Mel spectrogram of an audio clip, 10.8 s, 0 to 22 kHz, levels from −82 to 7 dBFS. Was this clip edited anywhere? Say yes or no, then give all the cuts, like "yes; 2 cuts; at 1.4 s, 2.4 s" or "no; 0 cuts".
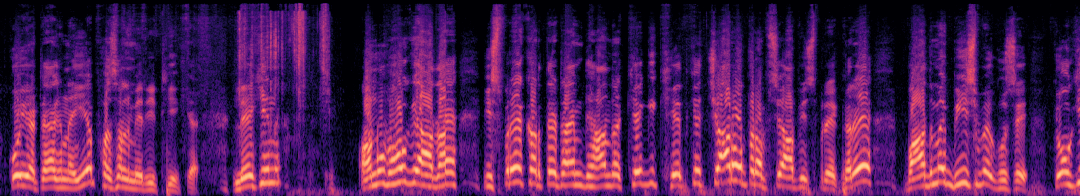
yes; 1 cut; at 4.4 s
